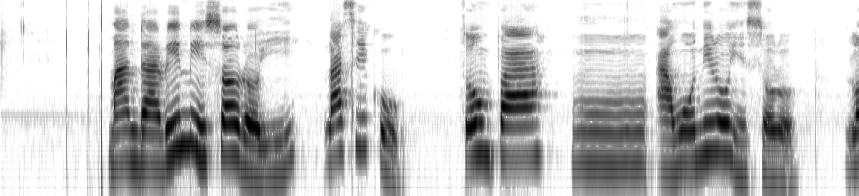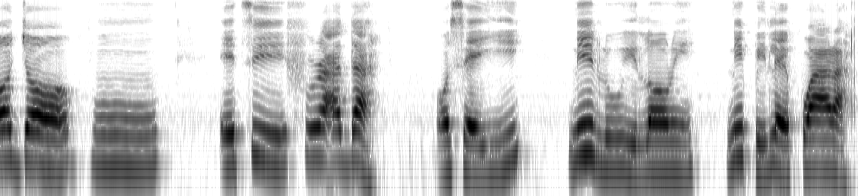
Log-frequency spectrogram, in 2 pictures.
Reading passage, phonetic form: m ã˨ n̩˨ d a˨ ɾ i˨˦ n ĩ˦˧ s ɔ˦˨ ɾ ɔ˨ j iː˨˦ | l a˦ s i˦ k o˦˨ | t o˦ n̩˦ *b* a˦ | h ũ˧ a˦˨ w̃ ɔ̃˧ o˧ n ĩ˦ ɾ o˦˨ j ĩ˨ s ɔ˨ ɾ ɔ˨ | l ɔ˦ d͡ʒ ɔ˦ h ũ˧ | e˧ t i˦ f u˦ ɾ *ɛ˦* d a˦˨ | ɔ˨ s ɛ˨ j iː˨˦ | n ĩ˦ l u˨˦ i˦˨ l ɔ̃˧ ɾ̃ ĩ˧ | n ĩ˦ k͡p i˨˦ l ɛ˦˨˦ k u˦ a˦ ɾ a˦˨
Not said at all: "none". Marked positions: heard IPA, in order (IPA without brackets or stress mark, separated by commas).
b, a˦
